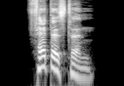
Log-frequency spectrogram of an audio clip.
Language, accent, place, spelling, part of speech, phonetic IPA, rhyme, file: German, Germany, Berlin, fettesten, adjective, [ˈfɛtəstn̩], -ɛtəstn̩, De-fettesten.ogg
- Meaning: 1. superlative degree of fett 2. inflection of fett: strong genitive masculine/neuter singular superlative degree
